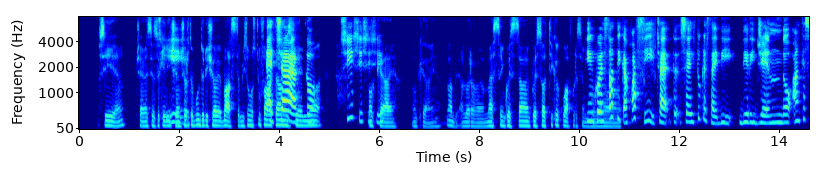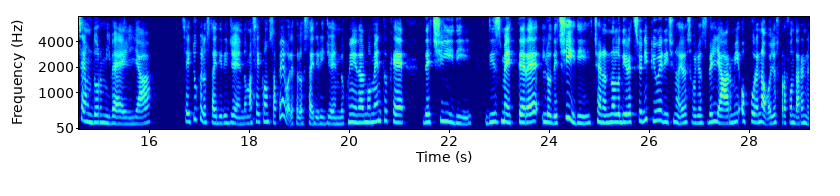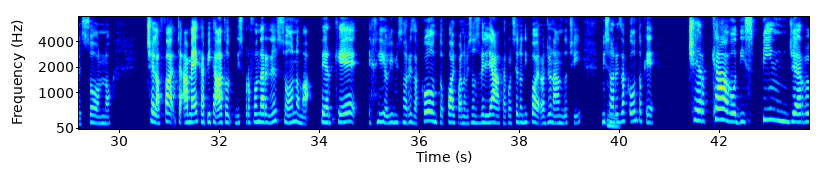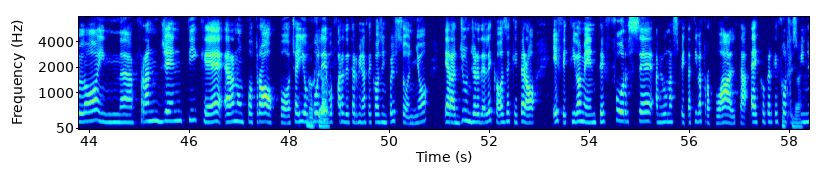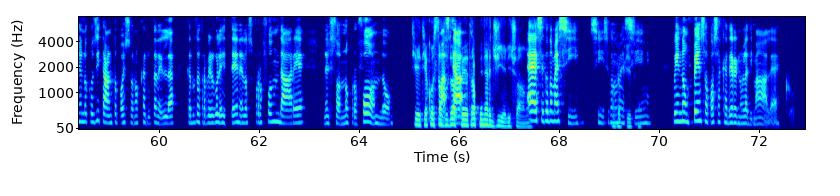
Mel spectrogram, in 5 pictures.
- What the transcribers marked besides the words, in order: drawn out: "Sì"; "cioè" said as "ceh"; "cioè" said as "ceh"; "cioè" said as "ceh"; chuckle; drawn out: "spingerlo"; "Cioè" said as "ceh"; tapping; "Quindi" said as "quin"; other background noise
- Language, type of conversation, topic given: Italian, podcast, Che ruolo ha il sonno nel tuo equilibrio mentale?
